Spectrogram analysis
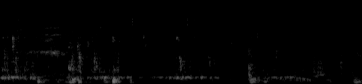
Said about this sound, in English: And I'm gonna drink some water. They're probably a good call. That's a jug right there. Look at that thing.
